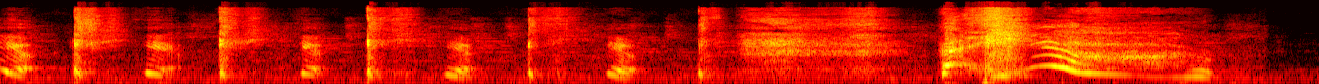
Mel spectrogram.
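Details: Girl sneezing rapidly: about nine quick sneezes in succession, then a longer sneeze with a vocal trailing sound; faint music in background.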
